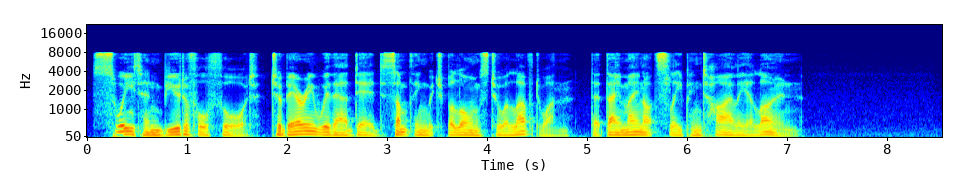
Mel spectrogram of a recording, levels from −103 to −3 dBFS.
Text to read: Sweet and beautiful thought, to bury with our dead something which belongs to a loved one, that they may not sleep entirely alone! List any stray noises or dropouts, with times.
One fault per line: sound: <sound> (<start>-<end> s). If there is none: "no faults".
no faults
